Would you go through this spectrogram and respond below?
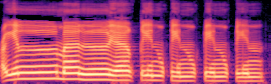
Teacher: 4 harokat itu seperti melafalkan qin sebanyak 4 kali.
